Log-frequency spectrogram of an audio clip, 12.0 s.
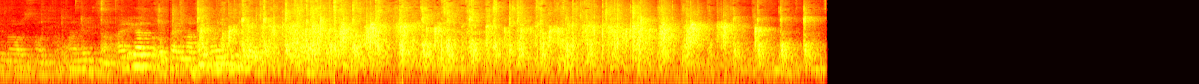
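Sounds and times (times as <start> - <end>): audience applause: 1.7 - 8.3.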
